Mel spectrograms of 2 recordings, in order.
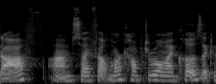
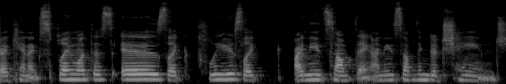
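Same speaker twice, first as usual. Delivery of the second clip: tearful voice, speaking as if crying. Retelling a past prayer while rocking her daughter to sleep: retelling a tearful plea. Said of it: "I was just crying, like".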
